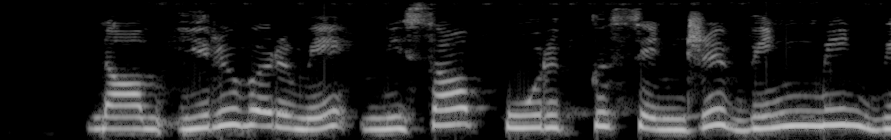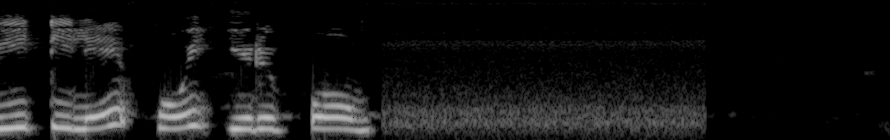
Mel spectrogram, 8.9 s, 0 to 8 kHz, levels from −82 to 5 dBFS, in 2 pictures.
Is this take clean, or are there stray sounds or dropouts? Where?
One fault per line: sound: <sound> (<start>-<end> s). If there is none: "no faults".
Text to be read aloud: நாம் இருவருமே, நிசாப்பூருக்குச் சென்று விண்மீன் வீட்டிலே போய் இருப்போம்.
no faults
